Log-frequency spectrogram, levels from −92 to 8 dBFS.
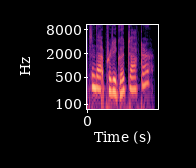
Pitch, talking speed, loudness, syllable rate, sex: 250 Hz, 210 wpm, -16 LUFS, 5.5 syllables/s, female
